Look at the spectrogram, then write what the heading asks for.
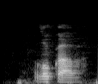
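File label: "лукав", Komi, male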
